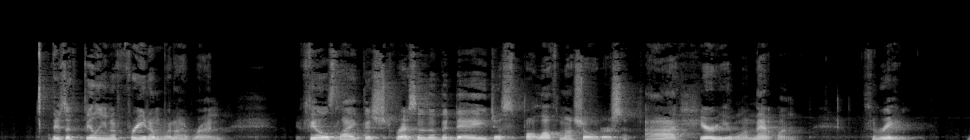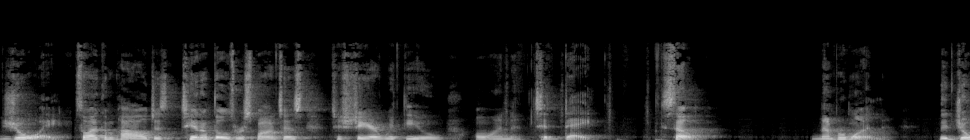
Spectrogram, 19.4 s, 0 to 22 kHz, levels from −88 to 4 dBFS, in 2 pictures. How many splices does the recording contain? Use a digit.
1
